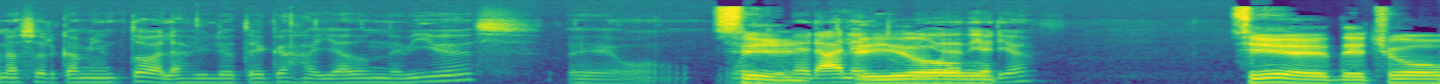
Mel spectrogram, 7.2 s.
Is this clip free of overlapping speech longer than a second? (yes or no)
no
